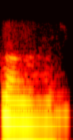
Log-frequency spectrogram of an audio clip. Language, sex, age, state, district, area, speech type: Marathi, male, 60+, Maharashtra, Osmanabad, rural, conversation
